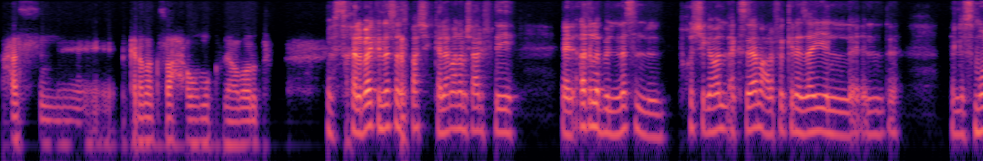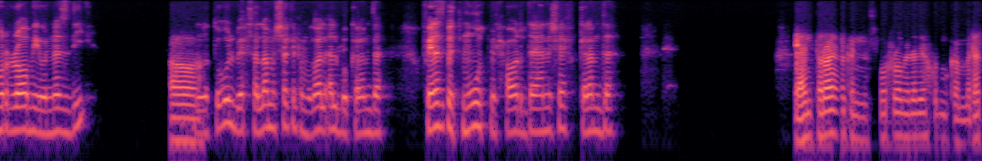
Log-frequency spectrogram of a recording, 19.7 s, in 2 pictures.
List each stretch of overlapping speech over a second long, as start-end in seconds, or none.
none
